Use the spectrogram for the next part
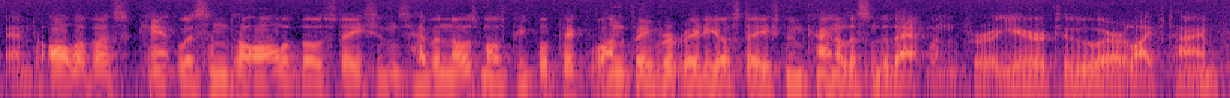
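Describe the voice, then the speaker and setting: Low, mellow-voiced male talk show host. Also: steady tone, fairly quick, hardly any pauses. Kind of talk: casual talk show introduction. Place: television studio. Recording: hissy 1970s TV broadcast audio.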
